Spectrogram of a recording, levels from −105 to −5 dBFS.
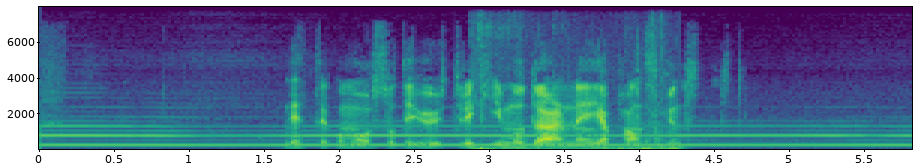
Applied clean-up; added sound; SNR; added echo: none; Wind instrument, woodwind instrument + Keys jangling; 5 dB; none.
